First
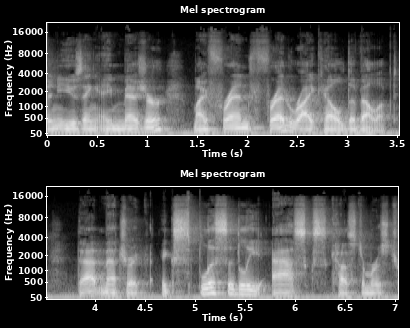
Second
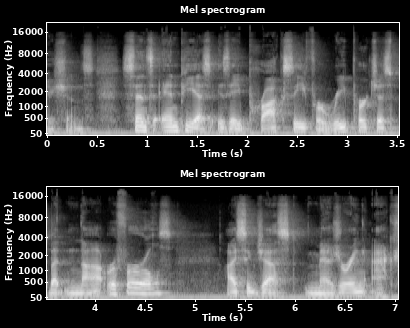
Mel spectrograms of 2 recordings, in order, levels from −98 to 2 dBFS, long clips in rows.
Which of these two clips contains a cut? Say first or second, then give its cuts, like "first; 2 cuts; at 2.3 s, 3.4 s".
first; 1 cut; at 4.6 s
